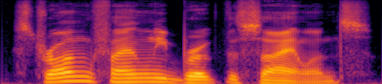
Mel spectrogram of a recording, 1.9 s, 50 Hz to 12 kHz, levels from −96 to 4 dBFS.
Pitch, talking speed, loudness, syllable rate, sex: 125 Hz, 155 wpm, -16 LUFS, 5.7 syllables/s, male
